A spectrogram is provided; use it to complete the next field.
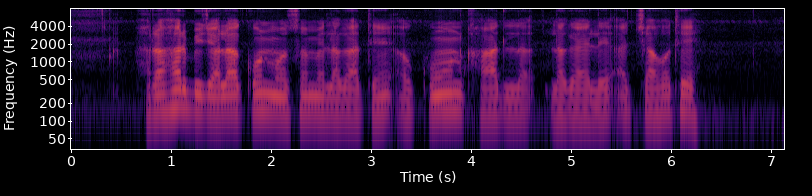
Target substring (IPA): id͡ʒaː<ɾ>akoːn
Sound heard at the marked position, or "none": l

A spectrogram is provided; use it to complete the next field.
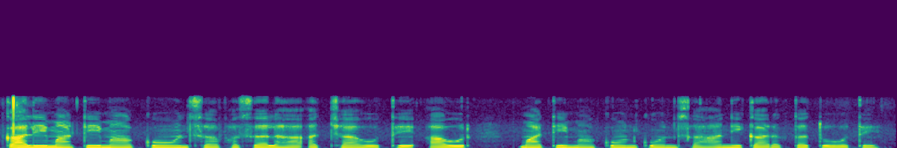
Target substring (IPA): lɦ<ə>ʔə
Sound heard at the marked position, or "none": a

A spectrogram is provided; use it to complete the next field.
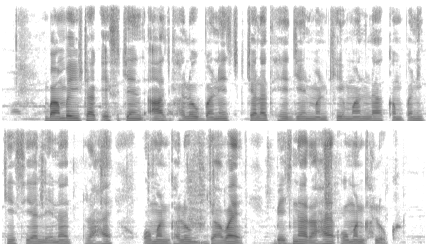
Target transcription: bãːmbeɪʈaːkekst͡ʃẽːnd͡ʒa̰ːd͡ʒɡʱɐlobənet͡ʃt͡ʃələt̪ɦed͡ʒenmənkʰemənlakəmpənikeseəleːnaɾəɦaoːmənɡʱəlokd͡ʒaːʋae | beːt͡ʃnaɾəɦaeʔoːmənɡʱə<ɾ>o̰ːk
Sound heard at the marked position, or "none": l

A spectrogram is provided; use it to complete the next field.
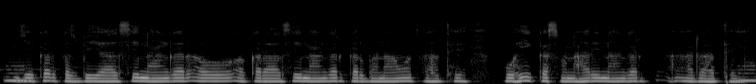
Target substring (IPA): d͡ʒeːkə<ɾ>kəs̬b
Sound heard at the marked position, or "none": ɾ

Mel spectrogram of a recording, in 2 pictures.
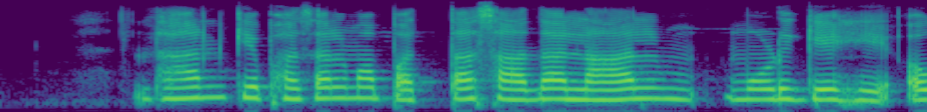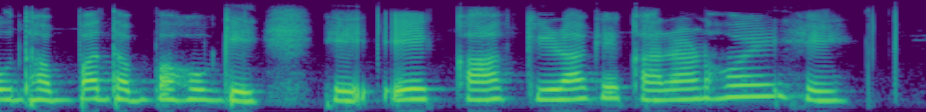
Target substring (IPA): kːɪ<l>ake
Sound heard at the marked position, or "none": ɽ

